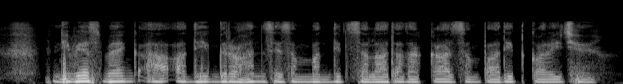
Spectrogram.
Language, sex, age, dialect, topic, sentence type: Magahi, male, 25-30, Western, banking, statement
